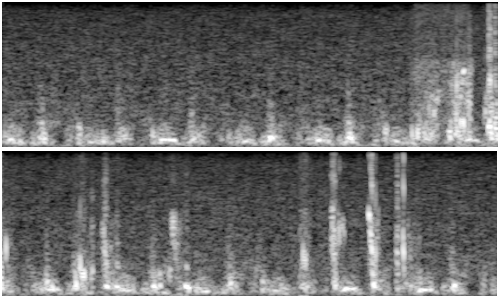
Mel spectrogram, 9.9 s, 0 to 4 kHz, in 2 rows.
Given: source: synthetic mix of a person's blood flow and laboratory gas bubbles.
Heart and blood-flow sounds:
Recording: Doppler ultrasound of blood flow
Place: precordium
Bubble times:
4.06-4.72 s: bubbles
4.81-5.06 s: bubbles
5.38-5.48 s: bubbles
5.66-5.89 s: bubbles
5.95-6.16 s: bubbles
6.51-6.58 s: bubbles
6.61-6.88 s: bubbles
7.93-8.04 s: bubbles
8.22-8.39 s: bubbles
8.60-8.77 s: bubbles
8.88-9.15 s: bubbles
From the record:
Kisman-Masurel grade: 233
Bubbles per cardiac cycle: several, 3 to 8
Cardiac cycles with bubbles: 50 to 99%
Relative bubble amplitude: loud (0.450 to 0.775)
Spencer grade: 3 (all of the cardiac periods contain showers or single bubble signals, but not dominating or overriding the cardiac motion signals)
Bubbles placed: anywhere in the cardiac cycle

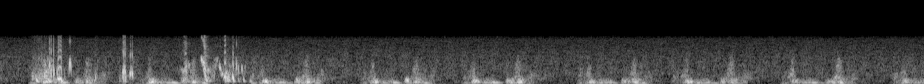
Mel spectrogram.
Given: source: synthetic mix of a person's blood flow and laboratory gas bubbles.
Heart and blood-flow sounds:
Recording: Doppler ultrasound of blood flow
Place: precordium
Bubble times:
0.30-0.75 s: bubbles
0.94-1.00 s: bubbles
1.19-1.36 s: bubbles
1.80-1.91 s: bubbles
1.99-2.58 s: bubbles
From the record:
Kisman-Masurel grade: 223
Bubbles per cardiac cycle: several, 3 to 8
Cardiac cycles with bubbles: 10 to 50%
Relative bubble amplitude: loud (0.450 to 0.775)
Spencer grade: 2 (many but less than half of the cardiac periods contain bubble signals, singularly or in groups)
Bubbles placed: only in the low amplitude regions of the cardiac cycle

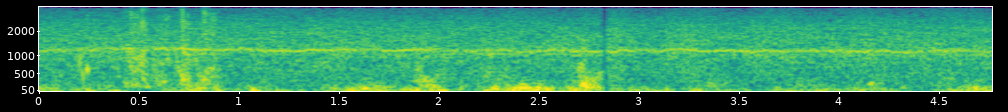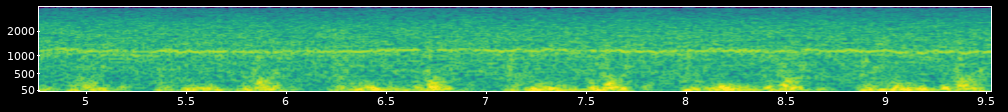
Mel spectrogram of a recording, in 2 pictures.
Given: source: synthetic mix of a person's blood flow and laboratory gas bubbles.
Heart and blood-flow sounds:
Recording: Doppler ultrasound of blood flow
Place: precordium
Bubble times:
0.16-0.28 s: bubbles
0.37-0.94 s: bubbles
From the record:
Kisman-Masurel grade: 212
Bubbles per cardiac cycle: several, 3 to 8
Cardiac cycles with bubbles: 1 to 10%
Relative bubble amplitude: moderate (0.250 to 0.450)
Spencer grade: 1 (occasional bubble signal discernible with the cardiac motion signal, with majority of cardiac periods free of bubbles)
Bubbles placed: anywhere in the cardiac cycle

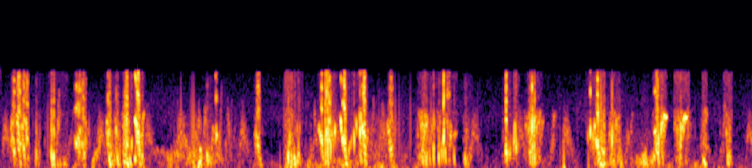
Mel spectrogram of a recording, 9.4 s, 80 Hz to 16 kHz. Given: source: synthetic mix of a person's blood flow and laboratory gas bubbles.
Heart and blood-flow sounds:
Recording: Doppler ultrasound of blood flow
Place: subclavian vein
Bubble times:
0.12-0.37 s: bubbles
0.43-0.51 s: bubbles
0.60-0.84 s: bubbles
0.92-1.07 s: bubbles
1.29-1.81 s: bubbles
2.56-2.73 s: bubbles
3.17-3.29 s: bubbles
3.54-3.78 s: bubbles
3.96-4.61 s: bubbles
4.83-4.94 s: bubbles
5.21-5.71 s: bubbles
5.78-5.91 s: bubbles
6.28-6.49 s: bubbles
6.54-6.79 s: bubbles
7.31-7.76 s: bubbles
8.15-8.34 s: bubbles
8.42-8.61 s: bubbles
8.76-8.84 s: bubbles
9.04-9.16 s: bubbles
From the record:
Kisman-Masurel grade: 243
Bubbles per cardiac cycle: several, 3 to 8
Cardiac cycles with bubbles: 100%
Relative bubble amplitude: loud (0.450 to 0.775)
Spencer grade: 3 (all of the cardiac periods contain showers or single bubble signals, but not dominating or overriding the cardiac motion signals)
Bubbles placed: anywhere in the cardiac cycle

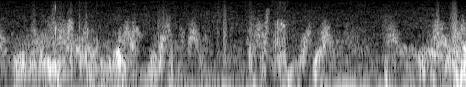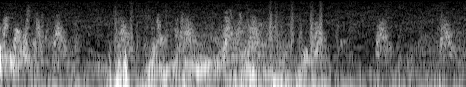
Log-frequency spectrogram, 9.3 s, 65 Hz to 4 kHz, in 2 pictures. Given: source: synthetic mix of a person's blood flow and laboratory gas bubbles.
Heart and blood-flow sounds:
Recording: Doppler ultrasound of blood flow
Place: subclavian vein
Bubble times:
0.45-1.02 s: bubbles
2.46-2.56 s: bubbles
2.71-2.91 s: bubbles
From the record:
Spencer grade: 1 (occasional bubble signal discernible with the cardiac motion signal, with majority of cardiac periods free of bubbles)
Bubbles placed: anywhere in the cardiac cycle

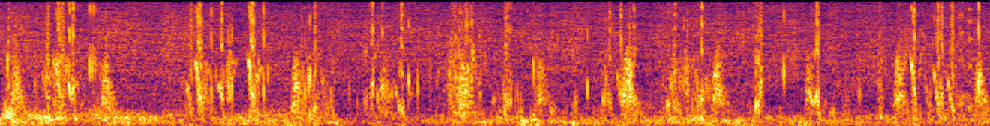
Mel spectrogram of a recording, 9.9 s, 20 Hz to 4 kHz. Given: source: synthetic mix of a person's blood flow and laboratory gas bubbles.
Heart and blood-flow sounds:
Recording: Doppler ultrasound of blood flow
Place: subclavian vein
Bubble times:
0.02-0.14 s: bubbles
0.33-0.84 s: bubbles
0.87-1.05 s: bubbles
1.77-2.38 s: bubbles
2.45-2.72 s: bubbles
2.92-3.37 s: bubbles
3.47-4.21 s: bubbles
4.36-4.82 s: bubbles
4.92-5.43 s: bubbles
5.48-5.56 s: bubbles
5.73-5.79 s: bubbles
5.84-5.92 s: bubbles
6.00-6.40 s: bubbles
6.61-7.12 s: bubbles
7.52-7.70 s: bubbles
7.82-7.88 s: bubbles
8.07-8.53 s: bubbles
8.56-8.63 s: bubbles
8.77-9.74 s: bubbles
9.78-9.83 s: bubbles
From the record:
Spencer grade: 3 (all of the cardiac periods contain showers or single bubble signals, but not dominating or overriding the cardiac motion signals)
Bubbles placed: anywhere in the cardiac cycle

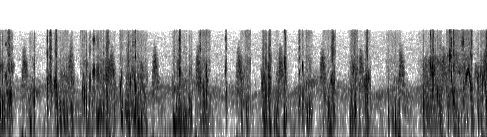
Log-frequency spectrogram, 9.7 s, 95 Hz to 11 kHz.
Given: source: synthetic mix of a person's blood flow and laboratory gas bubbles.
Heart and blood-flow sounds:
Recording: Doppler ultrasound of blood flow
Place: subclavian vein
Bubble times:
0.00-0.30 s: bubbles
0.56-0.72 s: bubbles
0.94-1.50 s: bubbles
1.59-2.33 s: bubbles
2.38-2.98 s: bubbles
3.42-3.88 s: bubbles
3.96-4.23 s: bubbles
4.50-4.56 s: bubbles
4.79-5.02 s: bubbles
5.20-5.61 s: bubbles
5.66-5.75 s: bubbles
5.96-6.26 s: bubbles
6.46-6.71 s: bubbles
6.97-7.43 s: bubbles
7.72-8.04 s: bubbles
8.36-8.90 s: bubbles
8.92-9.75 s: bubbles
From the record:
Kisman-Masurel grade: 343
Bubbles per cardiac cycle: rolling drumbeat, 9 or more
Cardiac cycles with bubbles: 100%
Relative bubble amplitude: loud (0.450 to 0.775)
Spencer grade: 3 (all of the cardiac periods contain showers or single bubble signals, but not dominating or overriding the cardiac motion signals)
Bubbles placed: anywhere in the cardiac cycle

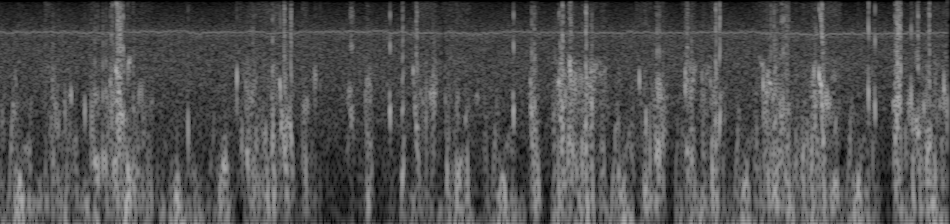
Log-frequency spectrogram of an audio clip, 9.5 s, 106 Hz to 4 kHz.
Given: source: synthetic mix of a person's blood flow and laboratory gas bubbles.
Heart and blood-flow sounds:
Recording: Doppler ultrasound of blood flow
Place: precordium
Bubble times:
0.00-0.09 s: bubbles
0.46-0.79 s: bubbles
0.85-1.57 s: bubbles
1.87-1.95 s: bubbles
2.37-3.00 s: bubbles
3.03-3.21 s: bubbles
3.48-3.60 s: bubbles
3.66-3.77 s: bubbles
3.89-3.97 s: bubbles
4.02-4.42 s: bubbles
4.45-4.95 s: bubbles
5.12-5.21 s: bubbles
5.29-5.48 s: bubbles
5.54-6.14 s: bubbles
6.39-6.74 s: bubbles
6.83-7.33 s: bubbles
7.56-8.45 s: bubbles
8.68-8.82 s: bubbles
8.93-9.51 s: bubbles
From the record:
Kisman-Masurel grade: 444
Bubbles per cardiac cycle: continuous sound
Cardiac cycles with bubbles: 100%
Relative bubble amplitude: maximal (0.775 to 0.999)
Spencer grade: 4 (maximum detectable bubble signal sounding continuously throughout systole and diastole of every cardiac period, and overriding the amplitude of the normal cardiac signals)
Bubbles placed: only in the low amplitude regions of the cardiac cycle

